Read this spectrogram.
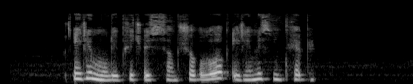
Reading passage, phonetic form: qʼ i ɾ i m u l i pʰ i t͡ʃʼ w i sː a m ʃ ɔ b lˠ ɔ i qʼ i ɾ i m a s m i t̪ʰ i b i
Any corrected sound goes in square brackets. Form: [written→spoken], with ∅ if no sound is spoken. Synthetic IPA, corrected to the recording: qʼ i ɾ i m u l i pʰ i t͡ʃʼ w i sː a m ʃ ɔ b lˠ ɔ [i→a] qʼ i ɾ i m [a→i] s m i t̪ʰ [i→ɛ] b i

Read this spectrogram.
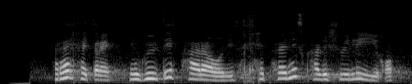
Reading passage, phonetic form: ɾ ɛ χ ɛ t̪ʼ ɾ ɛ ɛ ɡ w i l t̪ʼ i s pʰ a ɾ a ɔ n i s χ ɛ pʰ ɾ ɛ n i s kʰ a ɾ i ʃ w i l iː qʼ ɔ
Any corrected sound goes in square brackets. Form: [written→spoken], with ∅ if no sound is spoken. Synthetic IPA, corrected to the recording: ɾ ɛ χ ɛ t̪ʼ ɾ ɛ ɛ ɡ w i l t̪ʼ i s pʰ a ɾ a ɔ n i s χ ɛ pʰ ɾ ɛ n i s kʰ a [ɾ→l] i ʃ w i l iː qʼ ɔ

